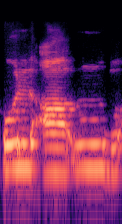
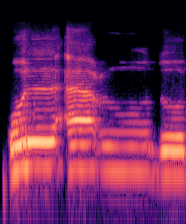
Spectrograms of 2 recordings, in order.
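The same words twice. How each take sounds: First: The vowel after qul sounds thick and rounded. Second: The vowel after qul sounds thin and light. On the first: The speaker calls it wrong. "jangan qul a'udzu o o a" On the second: The speaker calls it right. "tipiskan suaranya"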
